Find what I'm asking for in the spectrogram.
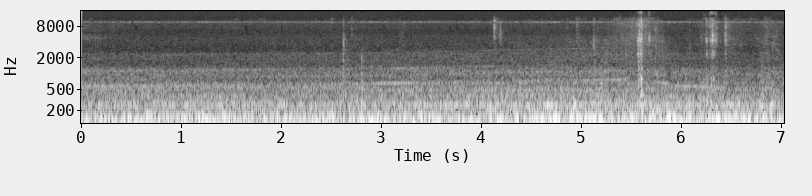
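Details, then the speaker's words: Ford Ka road test at low speed up to about 20 mph: low droning whoa-whoa hum rising with road speed under road rumble; worn front wheel bearing. "so hopefully you caught there there was a droning whoa whoa type noise and I think the maximum speed there was about 20 miles per hour"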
